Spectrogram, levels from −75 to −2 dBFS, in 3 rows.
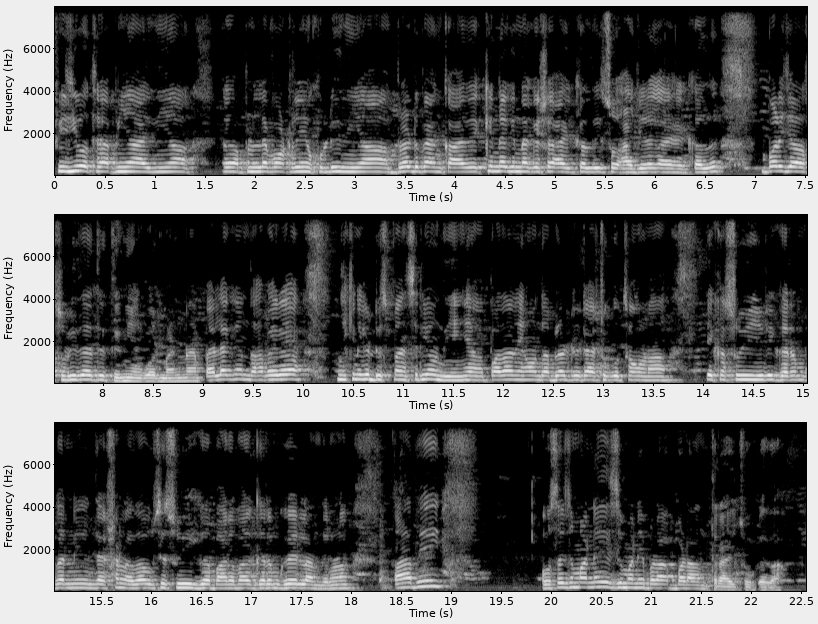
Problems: background sounds at intervals, echo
